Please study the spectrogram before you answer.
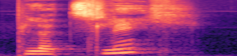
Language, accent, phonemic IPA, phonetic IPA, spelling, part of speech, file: German, Austria, /ˈplœt͡slɪç/, [ˈpʰl̥œt͡slɪç], plötzlich, adverb / adjective, De-at-plötzlich.ogg
- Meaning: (adverb) suddenly, abruptly; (adjective) sudden, abrupt, brusque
